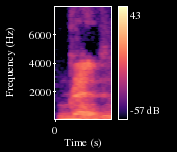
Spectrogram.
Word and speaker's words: Rennes: Like Rennes, that's how you say it. That's how you Rennes. say it. Rennes, mate. Well, that's not how the French say it.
